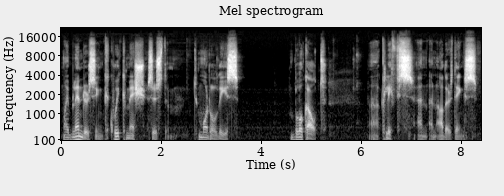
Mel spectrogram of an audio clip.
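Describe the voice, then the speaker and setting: A man's voice: a bass voice, very animated, slow, gravelly, bright, forceful tone. A man with a cold and a partly lost voice, talking casually through his game level in a hesitant devlog with many fillers. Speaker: indie game developer.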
